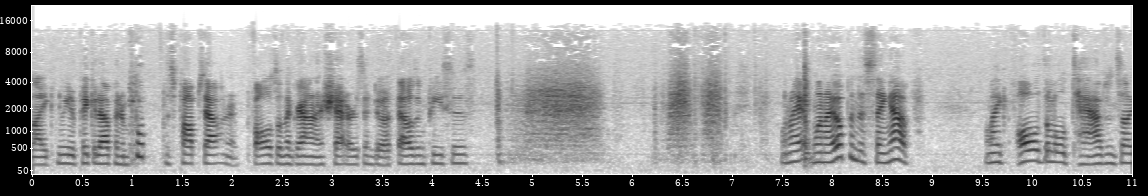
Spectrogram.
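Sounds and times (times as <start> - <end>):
plastic case scraping across desk: 4.6 - 7.0.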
